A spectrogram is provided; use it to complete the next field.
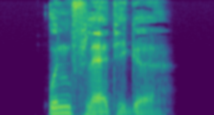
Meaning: inflection of unflätig: 1. strong/mixed nominative/accusative feminine singular 2. strong nominative/accusative plural 3. weak nominative all-gender singular
- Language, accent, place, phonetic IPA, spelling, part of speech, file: German, Germany, Berlin, [ˈʊnˌflɛːtɪɡə], unflätige, adjective, De-unflätige.ogg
